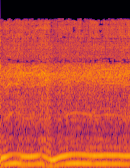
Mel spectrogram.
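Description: A chainsaw cuts through the trunk of a tree with a man in it, cutting the tree down, its loud, steady engine drone dipping briefly in pitch as the blade bogs down, then holding its buzzing whine. No one speaks.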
